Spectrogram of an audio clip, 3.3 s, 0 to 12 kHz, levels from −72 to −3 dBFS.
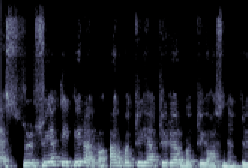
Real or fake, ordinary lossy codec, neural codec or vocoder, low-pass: real; Opus, 32 kbps; none; 10.8 kHz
